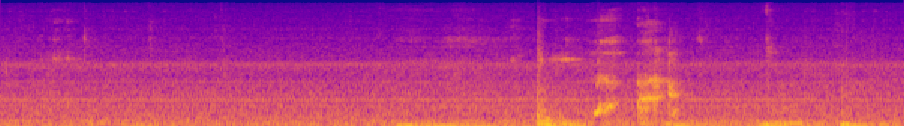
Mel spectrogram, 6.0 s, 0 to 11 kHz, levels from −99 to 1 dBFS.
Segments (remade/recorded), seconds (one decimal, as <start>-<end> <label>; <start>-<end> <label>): 0.0-0.7 remade; 0.7-2.6 recorded; 2.6-5.5 remade; 5.5-6.0 recorded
